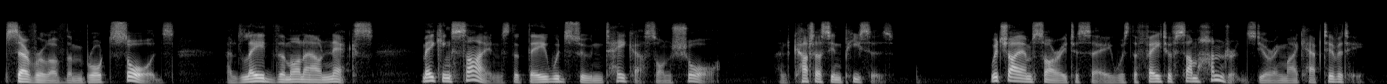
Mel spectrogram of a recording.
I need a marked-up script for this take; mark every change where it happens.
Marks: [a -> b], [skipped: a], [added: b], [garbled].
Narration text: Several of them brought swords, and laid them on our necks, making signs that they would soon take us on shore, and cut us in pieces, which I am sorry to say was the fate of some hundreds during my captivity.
Several of them brought swords, and laid them on our necks, making signs that they would soon take us on shore, and cut us in pieces, which I am sorry to say was the fate of some hundreds during my captivity.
